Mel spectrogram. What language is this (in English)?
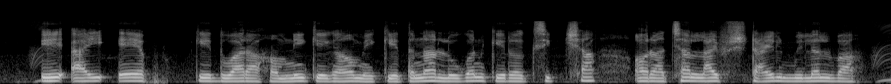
Bhojpuri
